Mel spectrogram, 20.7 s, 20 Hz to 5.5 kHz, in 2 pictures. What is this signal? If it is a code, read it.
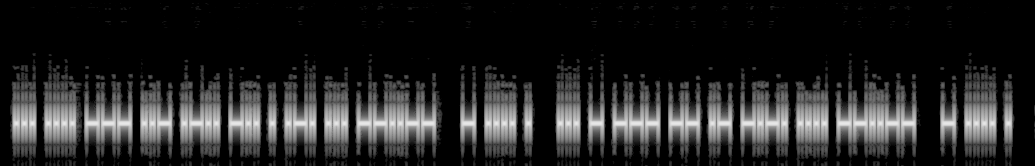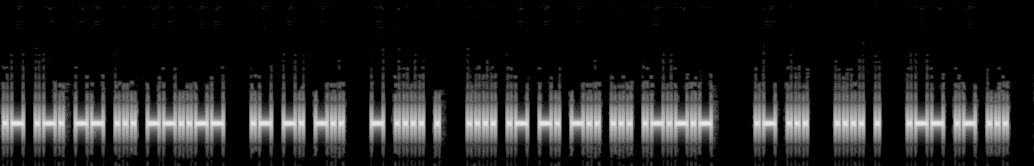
Morse code, heard as a keyed tone, about 30 wpm, 700 Hz. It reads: SHOULDERS, THE STOMACH, THE ARMS, AND THE HANDS. AS HE WAS
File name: Pinocchio / Pinocchio ch3 30 30 ik1hge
